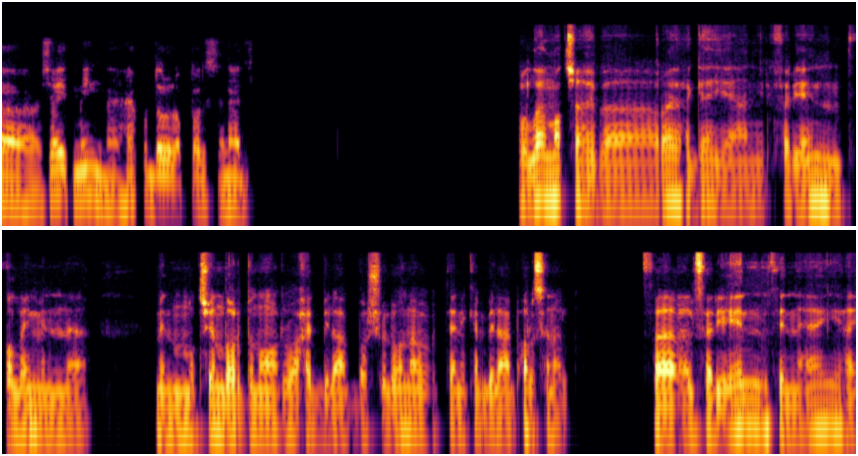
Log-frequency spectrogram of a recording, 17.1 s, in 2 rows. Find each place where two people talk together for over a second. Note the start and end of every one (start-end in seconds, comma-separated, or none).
none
